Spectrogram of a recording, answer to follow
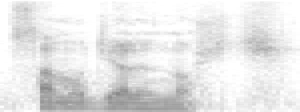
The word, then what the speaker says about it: samodzielność: It's a word that we call samodzielność, with a particular accent on the second part of the word, that I'm personally brave.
